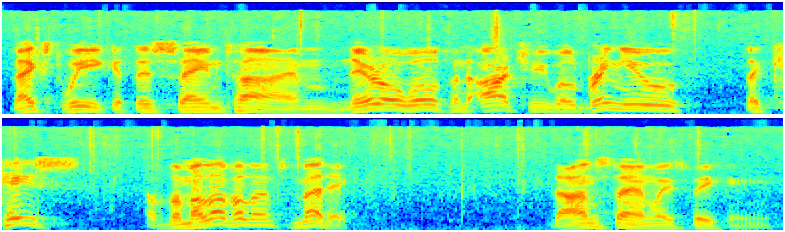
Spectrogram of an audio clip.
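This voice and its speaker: A man's voice: medium pitch, moderate pace, lo-fi sound. A man announcing the credits and program notes in a formal 1940s radio style. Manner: formal, crisp and lively. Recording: old radio broadcast with music.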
